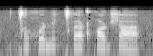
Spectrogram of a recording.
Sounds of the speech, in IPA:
ɡ͡ǀ a χʷ a ɖ ɳ i ǀʰ ɜ ɖ q o ɖ ʃ a

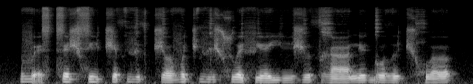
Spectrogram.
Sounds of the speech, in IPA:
v ɛ̰ s t͡s ɛ ʒ s i t͡ʃ ɛ θ vʲ u θ t͡ʃ ʌ v ʌ t͡ʃ vʲ ɯ ʒ sʷ ɛ fʲ ɛ j i ʒ ɯ θ ɣ a n e ɡ o ð ɯ t͡ʃ χʷ ʌ

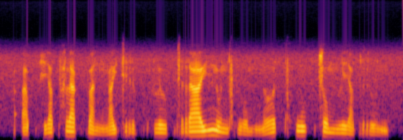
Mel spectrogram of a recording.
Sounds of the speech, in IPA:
ʔ a˨˩ p̚ h i˦˥ a̯ pʰ l a˥˩ k̚ p a˨˩ n ŋ a˧ j t r ɯ˨˩ k̚ pʰ l ɯː˨˩ p̚ t r aː˦˥ j n u˧ n k w o˨˩ m n ɤː˥˩ t̚ kʰ w u˦˥ k̚ s o˧ m l i˨˩ a̯ p r u˨˩ n

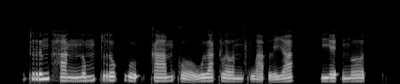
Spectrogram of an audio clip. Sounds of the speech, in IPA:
p r ɯ˥˩ ŋ h a˧ ŋ n o˦˥ m p r o˦˥ k̚ w u˨˩ ʔ k aː˦˥ m k oː˩˦ w ɯ˦˥ a̯ k l ɤː˧ n k w a˨˩ ʔ l i˦˥ a̯ | j e˥˩ ʔ ŋ ɤː˥˩ t̚

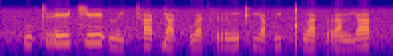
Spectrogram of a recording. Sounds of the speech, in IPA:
ʔ u˦˥ ʔ t r eː˥˩ t͡ɕ eː˥˩ ʔ ɯː˩˦ j tʰ a˦˥ k̚ j a˨˩ k̚ ʔ u˨˩ a̯ kʰ r ɯ˦˥ ŋ kʰ i˨˩ a̯ p i˦˥ t̚ kʰ w a˨˩ k̚ r a˧ m j a˥˩ p̚

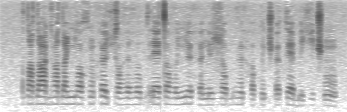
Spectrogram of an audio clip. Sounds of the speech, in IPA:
dˤ o dˤ ɛ ɡʱ œ dˤ y ɲ ɔ x õ h œ ç ɔ ɦ ə ɦ o b r ɛ t ɔ ɦ o ɲ ø h œ n y ɮ ɔ bʱ ə̃ h ɔ k ə̃ t͡ʃʼ œ k ɛ b e ç i t͡ʃʼ õ

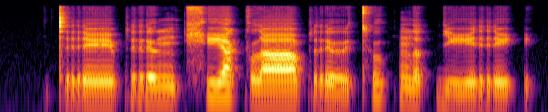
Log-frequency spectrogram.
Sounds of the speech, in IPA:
t r eː˦˥ p r ɯ˥˩ ŋ t͡ɕʰ i˥˩ a̯ k l aː˦˥ p r ɯː˨˩ tʰ u˥˩ k̚ n a˦˥ t̚ j iː˦˥ r i˦˥ ʔ

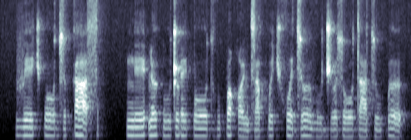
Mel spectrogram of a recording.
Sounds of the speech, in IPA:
v eː t͡ʃ p oː d͡z ɵ k a s | ŋ eː ʔ ɳ əː k͡p uː t u ɽ eː k͡p oː dʱ u p o qʷ eː ɳ d͡z a p ɓ əː t͡ʃ χʷ e d͡z ɵː v uː d͡ʒ ɵː s oː t aː t͡s uː ɓ ə

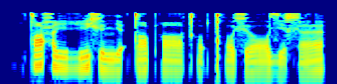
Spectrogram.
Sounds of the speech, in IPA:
tˤ i ħ iː ɦ i xʲ ʊ nʲ æ ʔ t ɑ pʰ ɑː kʰ ɔ ʔ ǃʰ ɔ xʲ ɔː zʲ æ x æ

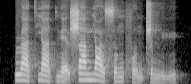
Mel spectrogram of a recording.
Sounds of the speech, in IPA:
ɻ ä˥˧ t̪ʰ j ä˥˩ t̪ ɥ ɛ̰˨˩ ʂ ä˥ m j ɑ˥˩ ʊ̯ s ʊ˧˥ ŋ f ɤ̰˨˩ ŋ ʈ͡ʂ ɻ̩˦ n̪ y̰˨˩˦

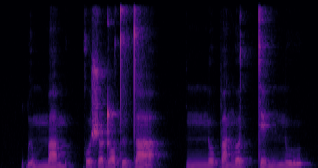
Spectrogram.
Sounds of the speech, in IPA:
ɓ ɯ mː a m u kː o ʃ ɔ ɖ ɔ t̪ ɯ t̪ a | nː o p a ŋ ɤ tː e nː u

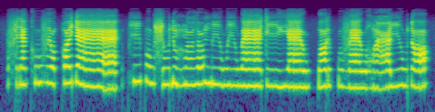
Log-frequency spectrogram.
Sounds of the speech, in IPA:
f r æ kʰ u v e w qʷ i ɗ æː | pʰ i p o w s u ɗ ũ ɦ ũː ðˤ u ŋ͡m iː w iː w æː t iː j æː w ɡ͡b ɒ ɾ u k͡p u v æː w ʁʷ æ̃ ʕ iː w ɗ ɒ

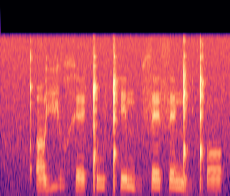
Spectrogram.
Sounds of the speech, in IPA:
qʼ ɔ˩ vʲ ɔ̤˥ x ɛ˩ ǃ u˥ ǃʰ e˥ m ṳ˩ s ɛ˥ s ɛ˥ ŋ͡ǃ e̤˩ ǃʼ ɔ˩

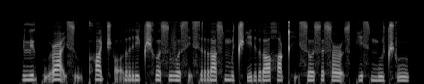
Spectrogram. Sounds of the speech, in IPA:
lʲ ɔ k ṵ ʕ ḭ s ṵ kʰ ɒ t͡ʃʼ ɔ̰ r i t͡ʃʰ ʊ s v ʊ s ḭ s r ɒ s m ʊ t͡ʃʼ i r ɔ χ ɒ kʰ ḭ s ʊ s ʊ s ʕ ṵ s k i s m u t͡ʃʼ u

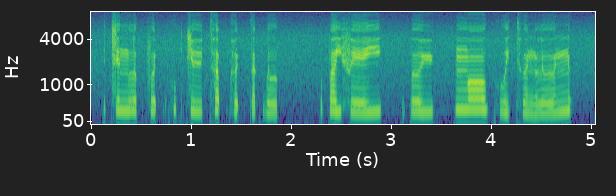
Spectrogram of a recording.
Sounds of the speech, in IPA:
t͡s ɪ˧ ŋ l ʊ˧ k̚ f ɵ˨ t̚ kʷʰ ɪ˥ k̚ t͡s yː˨ t̪ʰ ɐ˥ p̚ h ɵ˨ t̚ t̪ ɐ˨ k̚ l ʊ˨ k̚ | p ɐ˧ j f e˨˧ j | p ɵ˧ ɥ | ŋ ɔː˥ kʷʰ e˨˩ j t̪ʰ ɵ˨˩ n l ɵ˨˥ n

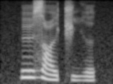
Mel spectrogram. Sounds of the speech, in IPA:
ø˦ z ɑ˨ ə̯ t͡ʃ i˩ ə̯

